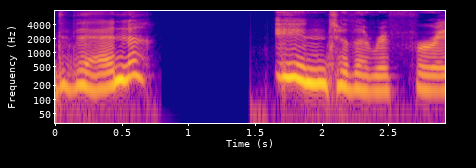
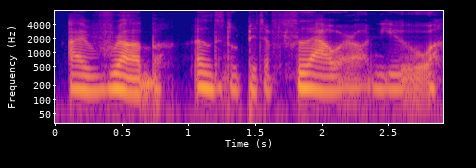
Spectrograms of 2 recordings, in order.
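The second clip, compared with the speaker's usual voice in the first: fast softer whisper; quick soft whisper; 7 dB quieter, faster than usual. Acted. Baker flouring the dough, quick whisper. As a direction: hurry it out in a whisper. Melodramatic baking narration.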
